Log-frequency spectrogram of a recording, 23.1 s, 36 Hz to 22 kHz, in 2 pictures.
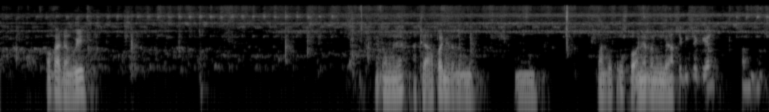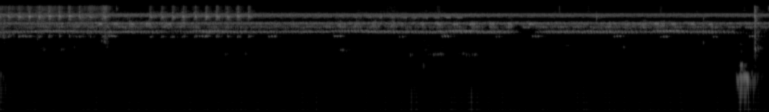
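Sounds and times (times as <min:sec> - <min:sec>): insect short chirps: 0:00.0 - 0:15.8
crickets trilling: 0:00.0 - 0:23.0.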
